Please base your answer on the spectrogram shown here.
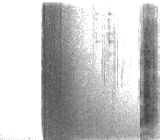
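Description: A single loud, close gunshot in CS:GO with a decaying tail, followed by a shorter sharp burst about a second later.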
